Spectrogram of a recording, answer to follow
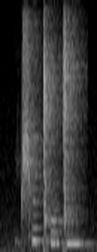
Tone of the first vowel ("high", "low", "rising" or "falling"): high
